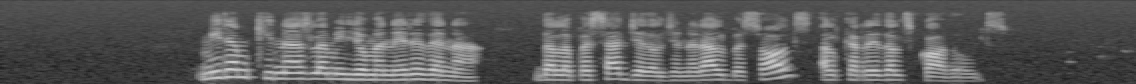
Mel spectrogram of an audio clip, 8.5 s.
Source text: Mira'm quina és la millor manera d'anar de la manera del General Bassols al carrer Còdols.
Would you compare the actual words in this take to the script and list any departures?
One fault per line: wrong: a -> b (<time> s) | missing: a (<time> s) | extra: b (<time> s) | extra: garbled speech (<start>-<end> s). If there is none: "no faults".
wrong: manera -> passatge (4.4 s)
extra: dels (6.7 s)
